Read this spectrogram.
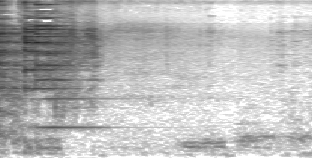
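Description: A pastry brush dabs softly on a moist cake.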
